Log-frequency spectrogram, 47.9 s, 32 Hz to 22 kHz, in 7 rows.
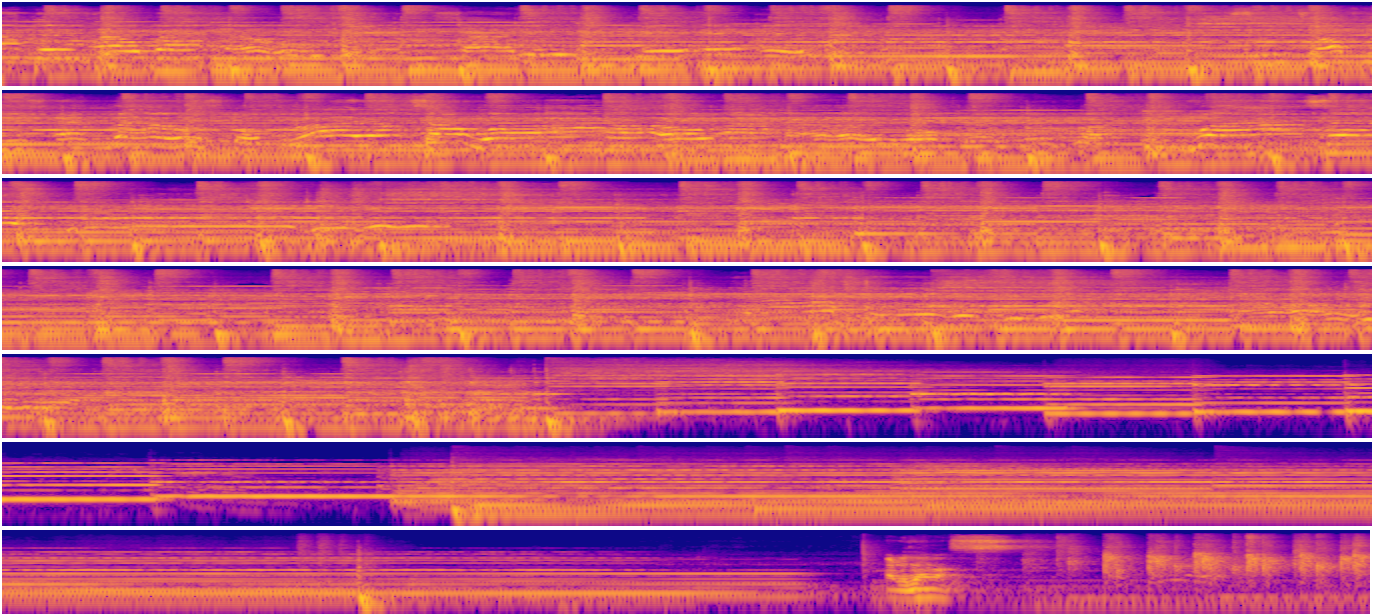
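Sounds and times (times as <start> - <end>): person singing: 0.0 - 5.0, 6.1 - 16.3, 24.0 - 28.8
drums: 0.0 - 32.3, 36.2 - 47.9
keyboard playing held notes: 0.0 - 45.8
bass guitar: 0.0 - 47.9
electric guitar: 0.0 - 47.9.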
